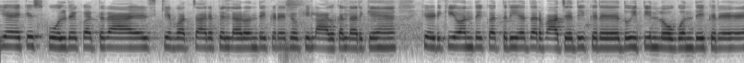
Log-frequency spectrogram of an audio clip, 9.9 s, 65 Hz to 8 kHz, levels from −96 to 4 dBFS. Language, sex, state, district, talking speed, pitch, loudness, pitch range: Hindi, female, Chhattisgarh, Bilaspur, 205 wpm, 220 Hz, -17 LUFS, 215-225 Hz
